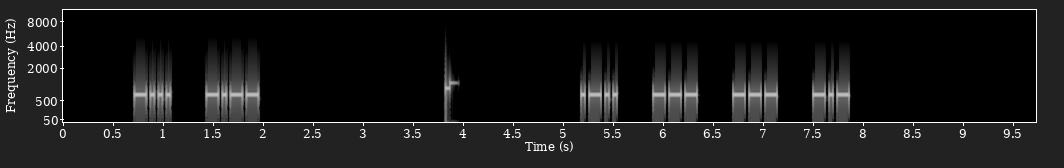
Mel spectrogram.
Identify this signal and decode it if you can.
Morse code, heard as a keyed tone, about 30 wpm, spaced as for 17 wpm, 700 Hz. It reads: BY LOOK
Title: 3x Character Spacing - Top 100 Words - 30wpm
